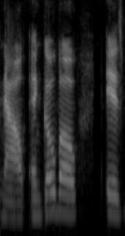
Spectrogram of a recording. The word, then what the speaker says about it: Gobo: But Wembley does struggle to find a job, and we come across, is it Gobo? Is that how you pronounce his name? – Yeah, Gobo.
